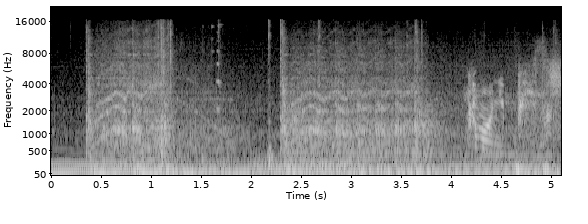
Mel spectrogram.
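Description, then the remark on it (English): A truck engine inside a shop cranks with repeated grinding bursts from the starter as the ignition key is turned, then catches and settles into a steady low rumble, fairly loud. “She puts her foot by the gas pedal. Ajax raises a finger. One. She puts the key in the ignition.”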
